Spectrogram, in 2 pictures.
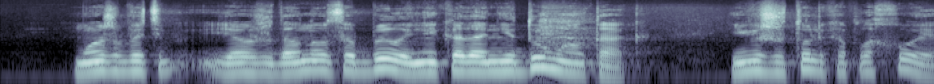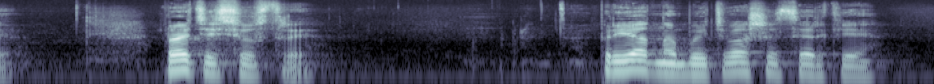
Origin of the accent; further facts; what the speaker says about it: Zmiiv, Kharkiv Oblast, Ukraine; я с Украины, город Змеёв, Харьковской области.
